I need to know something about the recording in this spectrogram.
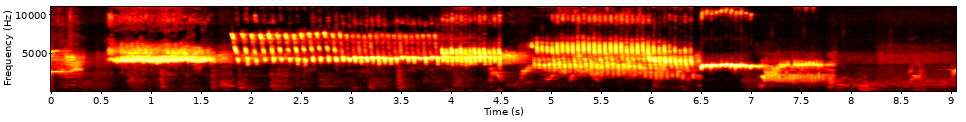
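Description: Small birds chirp and trill loudly close by.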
